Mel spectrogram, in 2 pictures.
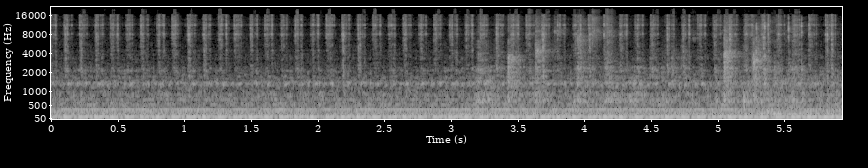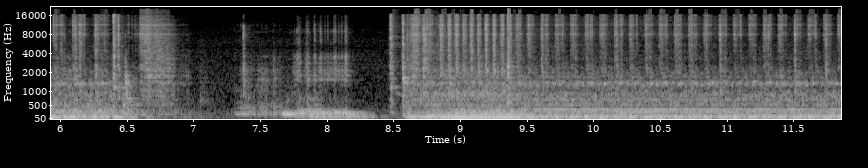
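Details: Eight-year-old Vaillant EcoTec Plus 824 boiler, water pressure good, sometimes makes a loud, rough motor drone with steady hum that briefly cuts out and restarts during central heating and hot water use; failing circulation pump, fixed by replacing the pump.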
